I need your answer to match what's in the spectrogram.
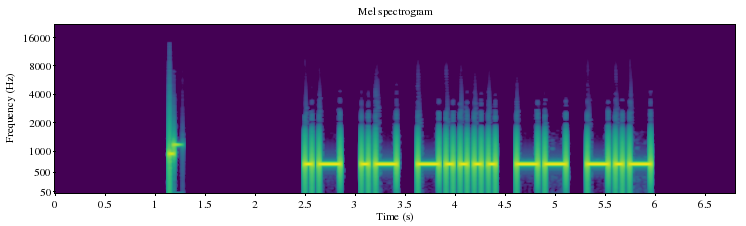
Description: Morse code, heard as a keyed tone, about 17 wpm, 700 Hz. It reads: AA6MK
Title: Call Signs Repeated 3x - 17wpm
